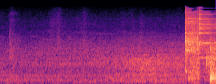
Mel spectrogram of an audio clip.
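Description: Tile nippers snapping a piece off a porcelain tile: a faint build for about a second, then one sharp crack with a brief high ringing near the end.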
